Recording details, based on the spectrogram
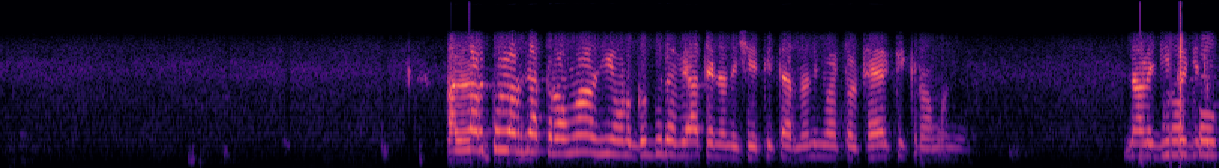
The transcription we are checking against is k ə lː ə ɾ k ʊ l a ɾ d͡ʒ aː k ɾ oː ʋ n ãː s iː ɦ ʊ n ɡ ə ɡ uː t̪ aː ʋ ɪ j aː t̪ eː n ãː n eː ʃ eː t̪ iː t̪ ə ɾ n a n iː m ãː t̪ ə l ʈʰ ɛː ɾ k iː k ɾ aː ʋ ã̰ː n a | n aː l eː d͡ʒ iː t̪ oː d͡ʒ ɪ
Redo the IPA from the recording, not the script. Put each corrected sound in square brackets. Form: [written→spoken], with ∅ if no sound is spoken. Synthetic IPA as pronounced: k ə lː ə ɾ k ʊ l [a→ə] ɾ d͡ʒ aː k ɾ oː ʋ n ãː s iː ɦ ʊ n ɡ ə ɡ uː [t̪→d̪] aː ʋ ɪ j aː t̪ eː n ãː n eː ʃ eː t̪ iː t̪ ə ɾ n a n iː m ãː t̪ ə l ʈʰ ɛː ɾ k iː k ɾ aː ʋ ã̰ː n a | n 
